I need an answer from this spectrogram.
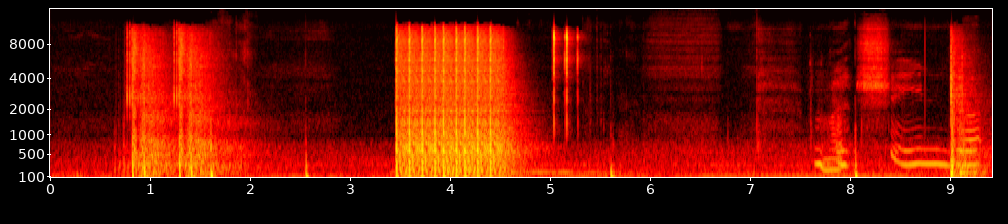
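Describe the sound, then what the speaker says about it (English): Machine gun fire in a video game comes in a few loud, rapid bursts, including one sustained volley of about a second, mixed with other game effects and electronic tones, while people talk. "Machine gun."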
